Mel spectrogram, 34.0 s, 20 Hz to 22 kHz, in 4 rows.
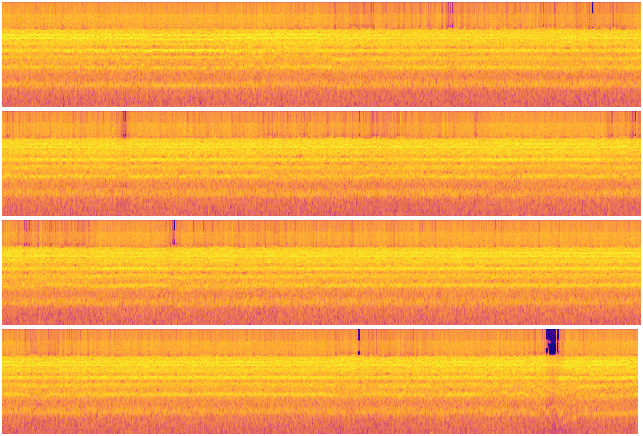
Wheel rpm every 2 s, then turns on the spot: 210, 210, 230, 230, 230, 230, 230, 230, 230, 220, 230, 230, 230, 230, 230, 230, 170.
none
